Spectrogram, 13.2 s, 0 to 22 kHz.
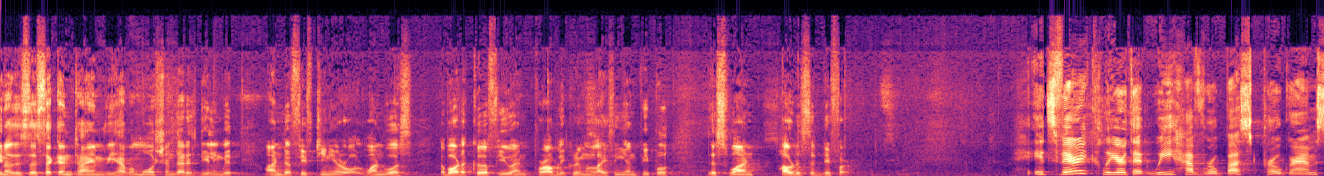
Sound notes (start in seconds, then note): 5.5 speaker off mic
